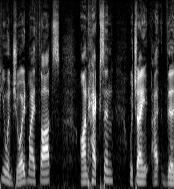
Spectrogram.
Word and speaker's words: Häxan: Häxan is, I forget what language it is, but it's interesting that witches put hexes on people, and Häxan is how you pronounce the title of this movie.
